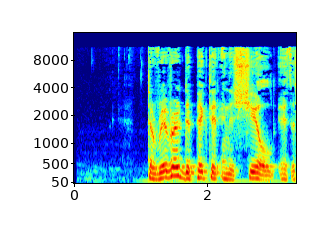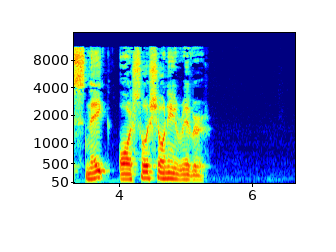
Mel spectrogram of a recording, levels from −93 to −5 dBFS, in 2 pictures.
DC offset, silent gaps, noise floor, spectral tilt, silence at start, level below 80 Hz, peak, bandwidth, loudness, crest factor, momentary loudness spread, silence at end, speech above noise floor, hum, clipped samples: under 0.1%; none; -69 dBFS; -4 dB/octave; 1.1 s; -50 dBFS; -2 dBFS; 11.5 kHz; -16 LUFS; 16 dB; 8 LU; 1.35 s; 53 dB; none; under 0.1%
